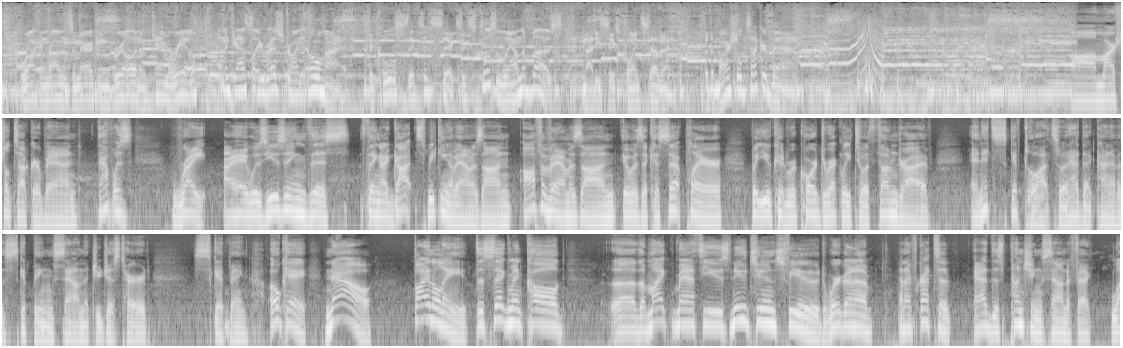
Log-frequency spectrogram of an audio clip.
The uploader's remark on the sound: podcasts live from Café Anyway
